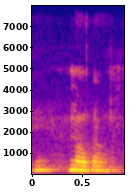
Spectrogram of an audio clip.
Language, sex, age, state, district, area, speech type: Bodo, female, 30-45, Assam, Kokrajhar, rural, spontaneous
